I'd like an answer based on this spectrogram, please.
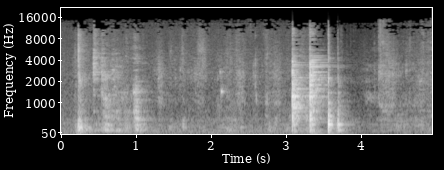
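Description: Metal kitchen pots clattering on a stove top: a few light knocks, then a louder burst of clanking with some ringing about three seconds in.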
